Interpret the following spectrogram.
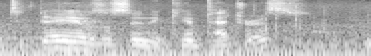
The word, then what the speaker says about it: Kim Petras: Again and also today I was listening to Kim Petras. Mhm. That's how that's pronounced her newest record.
